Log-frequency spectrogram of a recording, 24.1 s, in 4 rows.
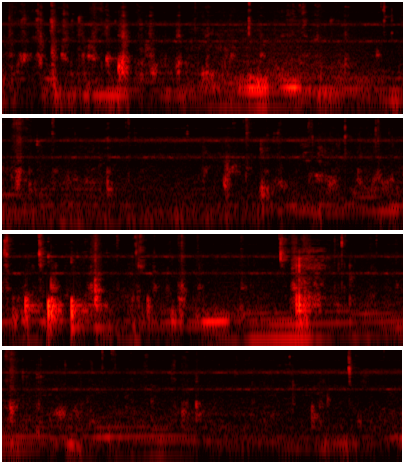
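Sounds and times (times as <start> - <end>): faint high whine: 0.0 - 24.0
person chewing with lip smacks: 12.0 - 14.9, 16.2 - 18.7.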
